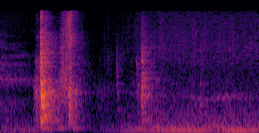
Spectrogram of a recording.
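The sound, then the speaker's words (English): A door at the end of a corridor opens: a couple of sharp latch-like clacks followed by a softer thud, then a low steady hum fills the quiet room. “I open the door and step into the room beyond.”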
